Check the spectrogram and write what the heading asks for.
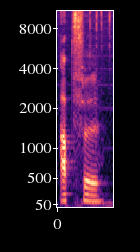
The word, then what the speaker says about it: Apfel: For instance, in German, the letter P shifted to PF. Whereas in English, we still have words like apple or plow. In German, they are now pronounced as Apfel or Pflug.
